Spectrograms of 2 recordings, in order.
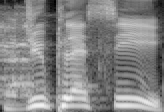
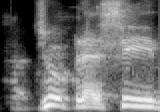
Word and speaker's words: Du Plessis: Dricus Du Plessis. Get it right. Get it right. Du Plessis, the S is silent.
